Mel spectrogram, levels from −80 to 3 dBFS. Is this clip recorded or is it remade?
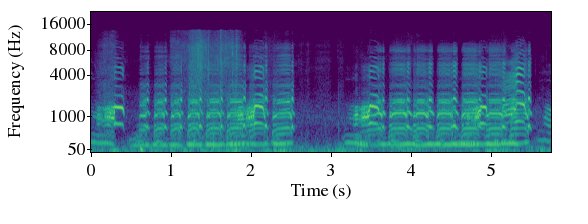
remade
